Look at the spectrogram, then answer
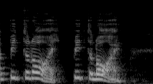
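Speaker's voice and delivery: high, mock South African accent.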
